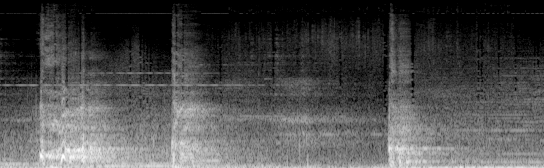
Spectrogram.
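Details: Acted coughing from a scene in the Korean drama film "Flu" (감기): three single harsh coughs a couple of seconds apart, with music underneath; cough.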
